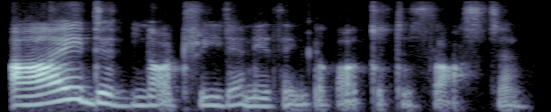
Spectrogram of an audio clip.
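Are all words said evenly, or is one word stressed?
one stressed. One word is said with strong stress.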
